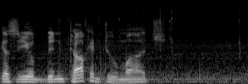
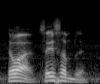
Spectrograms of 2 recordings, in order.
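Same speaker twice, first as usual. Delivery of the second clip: ordinary delivery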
